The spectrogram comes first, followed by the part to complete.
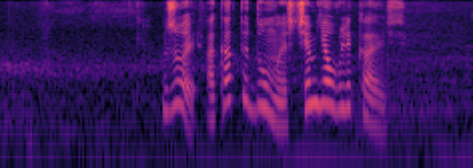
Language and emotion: Russian, positive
